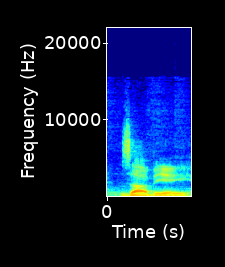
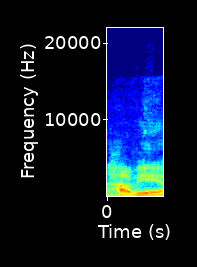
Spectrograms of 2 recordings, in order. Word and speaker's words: Javier: I always hesitate with Javier because I've heard Javier pronounced in a few different ways. Javier, Xavier, and recently, relatively, Xavier as well, with the X actually said that way. So a little bit of hesitation there. But Javier, I'm pretty confident, is the appropriate pronunciation for at least the Iberian Peninsula. I can't speak specifically to Basque. I think Spanish, it's Javier, right?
